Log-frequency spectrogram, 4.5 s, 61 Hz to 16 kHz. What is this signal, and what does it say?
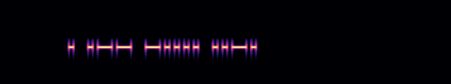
Morse code, heard as a keyed tone, about 25 wpm, 700 Hz. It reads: EW6F
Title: DXCC-100 Call Signs - 4 Characters - 25wpm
